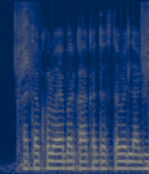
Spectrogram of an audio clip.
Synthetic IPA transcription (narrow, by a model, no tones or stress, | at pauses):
kʰat̪akʰolʋajbəɾkakad̪əst̪əʋed͡ʒlaɡi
